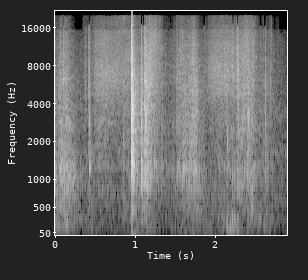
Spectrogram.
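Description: Broom bristles sweep and scrape construction debris into a dustpan on a building site floor, with a sharp knock near the middle and softer brushing strokes around it, close and moderately loud with no talking.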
